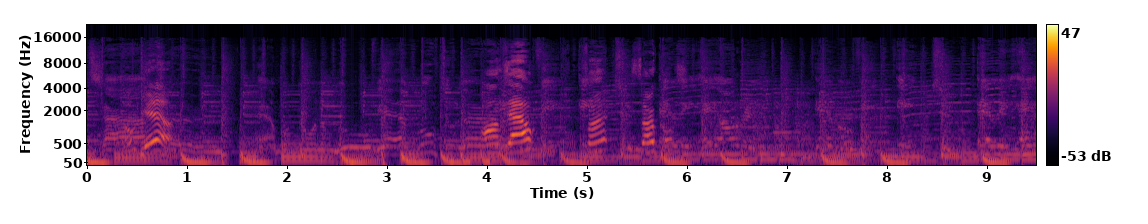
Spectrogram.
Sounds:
speech, music

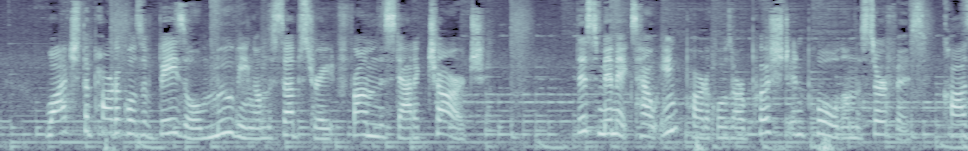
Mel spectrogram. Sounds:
speech, music

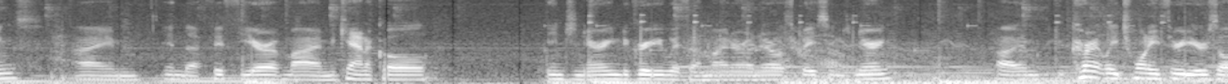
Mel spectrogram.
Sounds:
music, speech

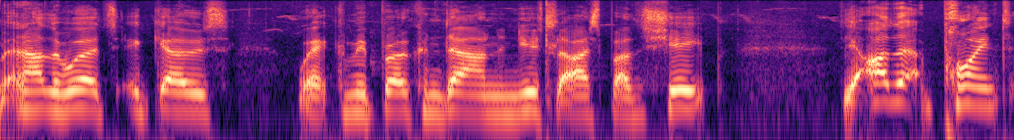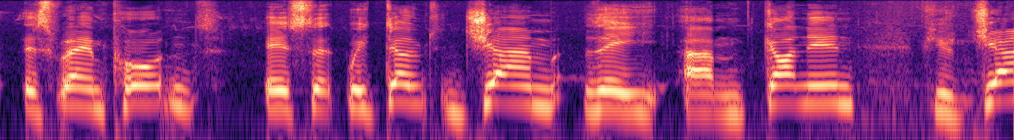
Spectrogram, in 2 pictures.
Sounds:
speech

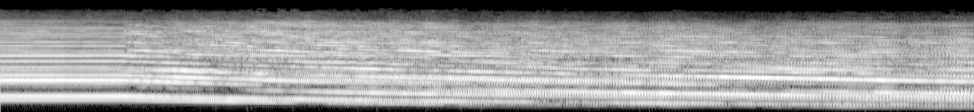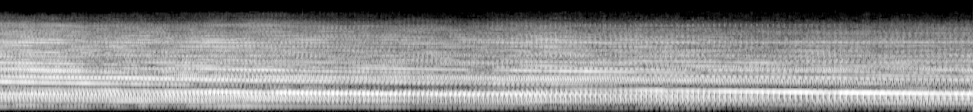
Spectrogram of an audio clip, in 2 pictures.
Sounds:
civil defense siren, siren

